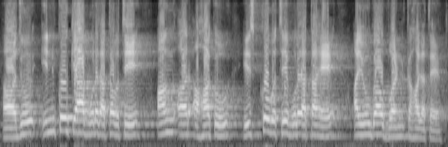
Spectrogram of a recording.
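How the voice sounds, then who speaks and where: A male coaching teacher explains grammar to exam students a fairly high voice. He repeats points, calls his students kids and checks often whether they follow. The recording has a long, lingering reverb. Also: measured pace, darkish tone.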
